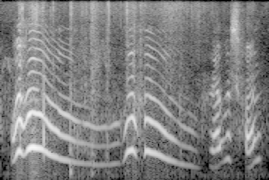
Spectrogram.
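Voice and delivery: high, loud whoop of joy; excited cheer. Real, not acted. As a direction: cheer like the ride was fun. Cheering the horse's burst.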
